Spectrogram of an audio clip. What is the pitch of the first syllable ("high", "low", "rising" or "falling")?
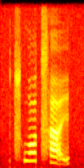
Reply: high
